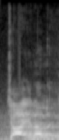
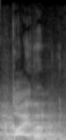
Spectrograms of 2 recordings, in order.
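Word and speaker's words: chiral: चायरल या कायरल, जो भी आपने इसको बोलना है बोल सकते हो।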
